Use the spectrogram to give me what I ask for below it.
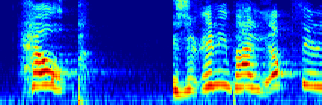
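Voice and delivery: high, loud, hurried cry for help; shouting for help. A narrator's reading. Fallen climber calling up the cliff for help, shouting. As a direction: shout up urgently, pitch way up. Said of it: "he shouted".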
